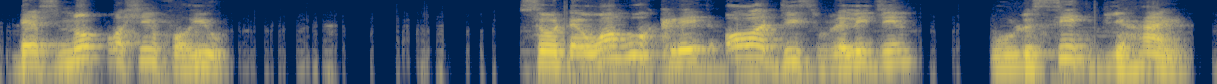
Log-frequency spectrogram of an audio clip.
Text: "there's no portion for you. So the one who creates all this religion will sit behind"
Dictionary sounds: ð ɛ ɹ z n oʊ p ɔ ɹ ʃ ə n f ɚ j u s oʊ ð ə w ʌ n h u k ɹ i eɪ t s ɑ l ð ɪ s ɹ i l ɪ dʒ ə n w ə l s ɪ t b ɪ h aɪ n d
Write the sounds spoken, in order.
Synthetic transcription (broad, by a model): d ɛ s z n oʊ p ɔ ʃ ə n f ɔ j u s oʊ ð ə w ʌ n h u k ɹ i eɪ t ɑ l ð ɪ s ɹ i l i dʒ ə n w ə l s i t b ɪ h aɪ n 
